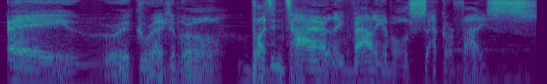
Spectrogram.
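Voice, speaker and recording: A man playing a sadistic, fanatical inquisitor, declaiming slowly and pompously in a gravelly, forceful voice in a sci-fi audio drama. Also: fairly low pitch, fairly even intonation, faint music behind, heavily acted. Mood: coldly menacing. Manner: slow, theatrical, pompous declamation. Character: grandiose sadistic male inquisitor, fanatical monologuing villain.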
